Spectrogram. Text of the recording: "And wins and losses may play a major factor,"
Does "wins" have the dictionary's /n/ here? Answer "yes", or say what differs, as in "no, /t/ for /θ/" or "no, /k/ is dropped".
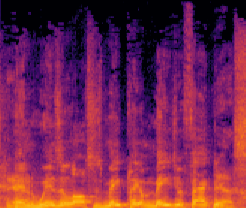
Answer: yes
